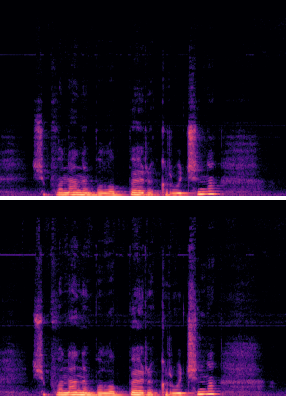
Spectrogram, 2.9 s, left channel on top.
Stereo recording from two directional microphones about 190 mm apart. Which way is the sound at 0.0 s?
20° right (ahead or behind).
